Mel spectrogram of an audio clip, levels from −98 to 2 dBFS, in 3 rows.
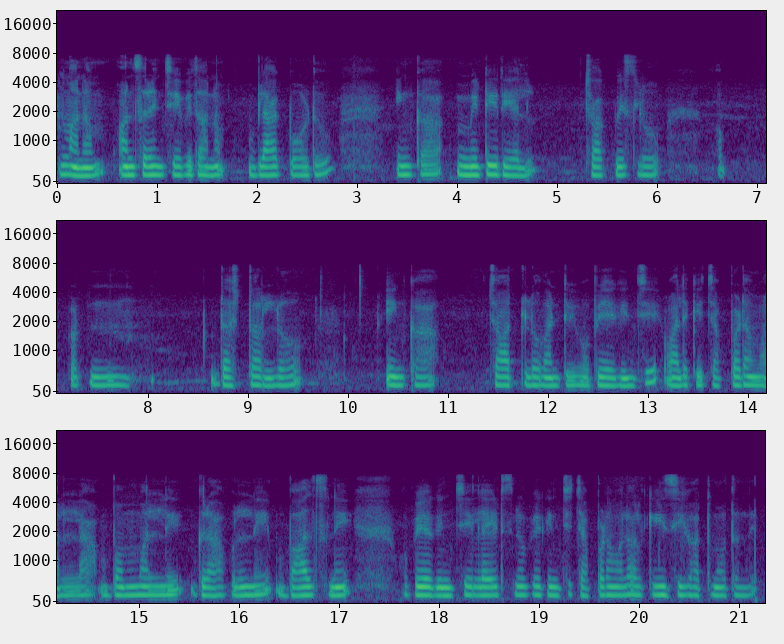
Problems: low volume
